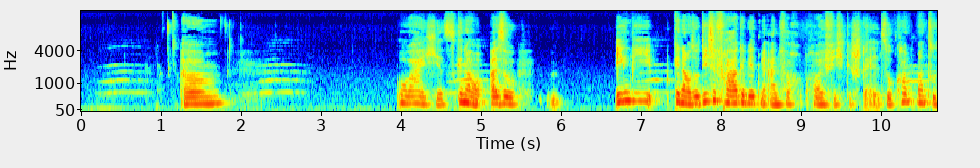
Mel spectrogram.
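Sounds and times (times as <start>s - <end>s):
domestic cat meowing: 0.2s - 1.0s, 2.1s - 2.9s, 4.6s - 5.3s, 6.9s - 7.6s, 10.2s - 10.6s
speech: 1.3s - 1.9s, 4.0s - 6.1s, 6.7s - 10.6s.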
